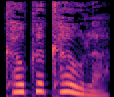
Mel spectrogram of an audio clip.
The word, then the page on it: Coca-Cola®: anglais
